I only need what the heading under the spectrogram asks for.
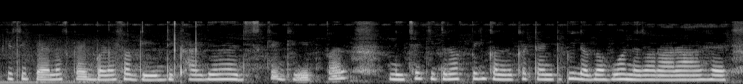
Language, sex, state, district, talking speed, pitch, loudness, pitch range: Hindi, female, Uttar Pradesh, Budaun, 225 wpm, 230 Hz, -16 LUFS, 215-250 Hz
